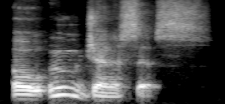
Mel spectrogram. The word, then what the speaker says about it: oogenesis: a quick note okay oogenesis also pronounced oh ooh genesis the formation of that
